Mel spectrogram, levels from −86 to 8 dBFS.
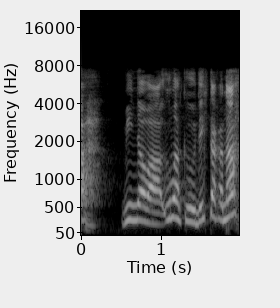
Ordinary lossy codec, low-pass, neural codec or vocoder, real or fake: none; none; none; real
